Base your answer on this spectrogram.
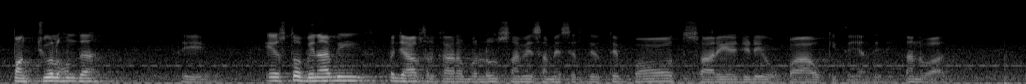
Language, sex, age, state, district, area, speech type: Punjabi, male, 30-45, Punjab, Bathinda, rural, spontaneous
